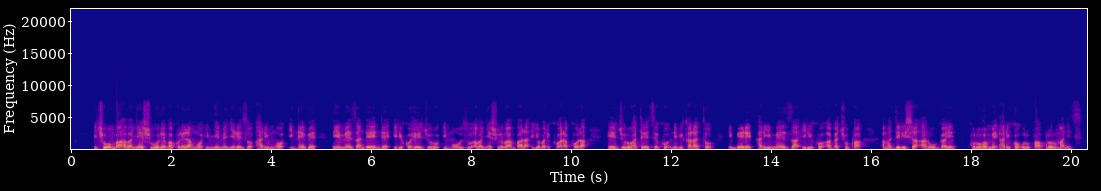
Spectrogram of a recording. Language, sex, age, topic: Rundi, male, 25-35, education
